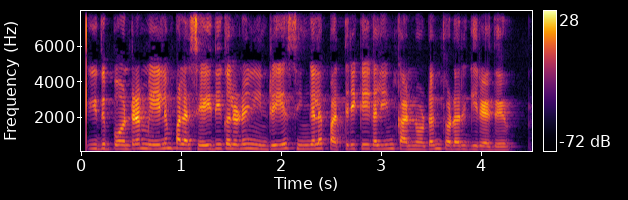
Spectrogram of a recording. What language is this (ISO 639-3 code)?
tam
